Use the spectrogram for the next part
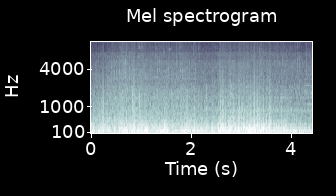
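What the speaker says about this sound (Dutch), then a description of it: "de wind gaat straks zo hard waaien" Strong, gusty wind roars and buffets the microphone continuously at the Oosterschelde storm surge barrier in Zeeland, with heavy low rumbling surges rising and falling.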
